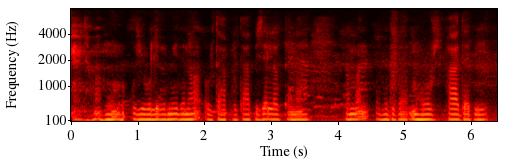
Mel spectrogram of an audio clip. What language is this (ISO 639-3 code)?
mni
